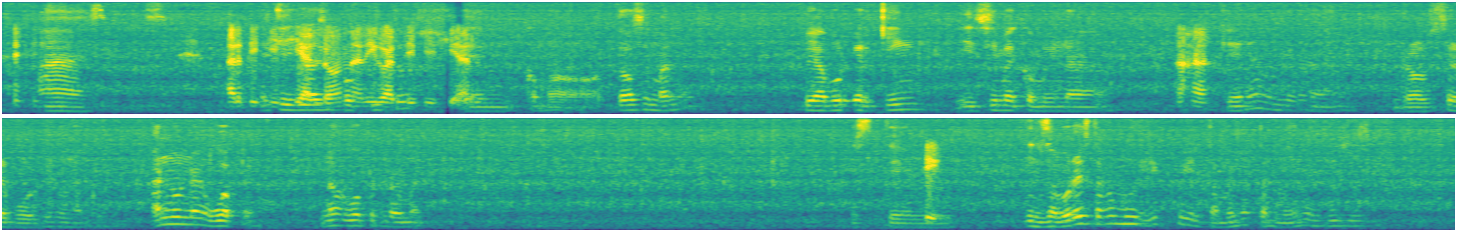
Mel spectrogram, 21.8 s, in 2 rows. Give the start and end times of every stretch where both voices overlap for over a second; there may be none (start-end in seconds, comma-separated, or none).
1.9-3.6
